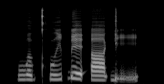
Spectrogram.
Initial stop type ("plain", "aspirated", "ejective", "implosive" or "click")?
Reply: aspirated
